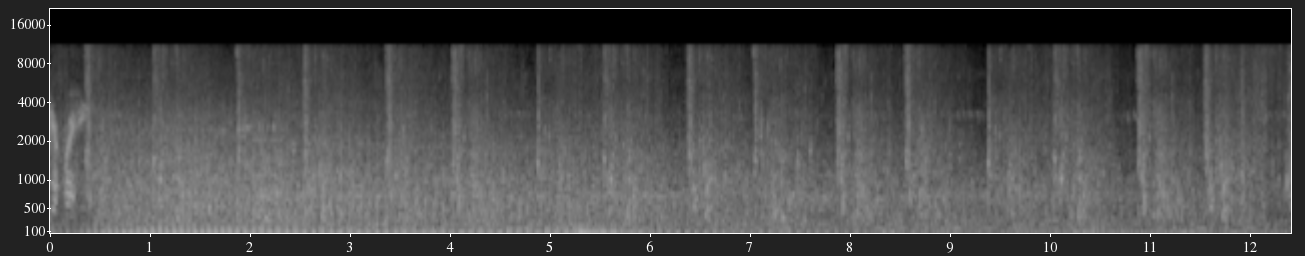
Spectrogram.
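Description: Water splashes and sloshes as someone swims.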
